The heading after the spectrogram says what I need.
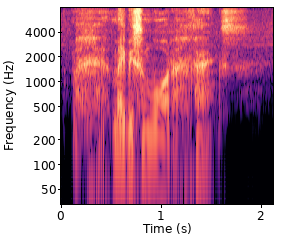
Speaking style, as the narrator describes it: said shakily

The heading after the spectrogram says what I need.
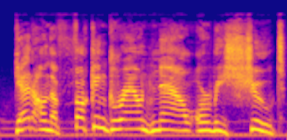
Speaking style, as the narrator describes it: the other one yelled

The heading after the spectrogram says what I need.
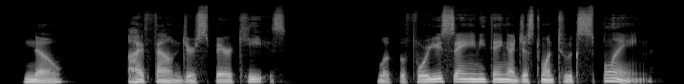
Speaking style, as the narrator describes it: said calmly

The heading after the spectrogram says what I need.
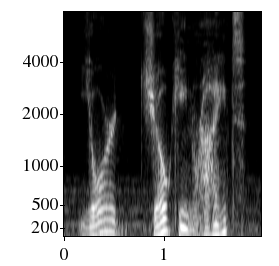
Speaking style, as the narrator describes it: whispered angrily

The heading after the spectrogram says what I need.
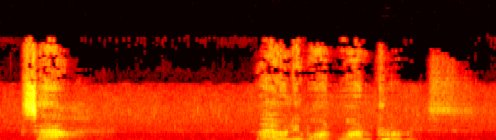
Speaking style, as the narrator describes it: he said into the phone, keeping his voice steady to avoid alarming her

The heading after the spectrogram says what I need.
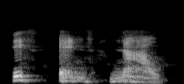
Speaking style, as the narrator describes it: hissed

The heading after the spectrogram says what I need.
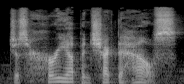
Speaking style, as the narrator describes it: told myself under my breath

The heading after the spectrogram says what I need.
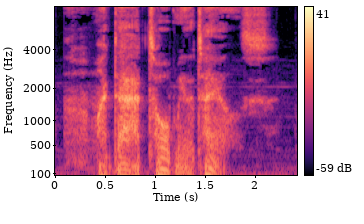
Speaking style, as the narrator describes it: he mutters

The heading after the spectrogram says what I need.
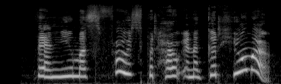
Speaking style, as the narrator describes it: Chirpy Cricket told him cheerfully

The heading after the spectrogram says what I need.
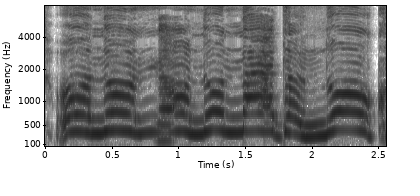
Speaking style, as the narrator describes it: cried the caballero

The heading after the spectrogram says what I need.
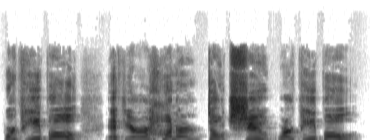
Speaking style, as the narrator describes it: I yelled

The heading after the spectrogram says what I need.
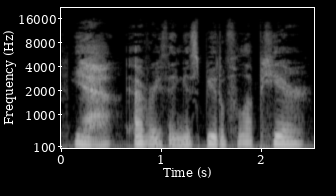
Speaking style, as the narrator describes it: saying huskily

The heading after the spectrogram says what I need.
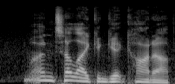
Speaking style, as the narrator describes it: I said weakly

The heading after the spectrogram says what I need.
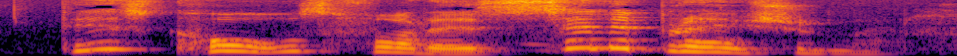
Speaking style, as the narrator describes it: cried the Sugar Plum Fairy

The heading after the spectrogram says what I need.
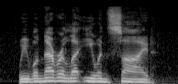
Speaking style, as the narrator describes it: I spat at the group

